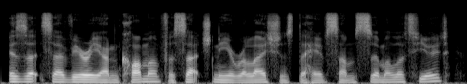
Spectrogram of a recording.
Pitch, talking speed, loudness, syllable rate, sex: 110 Hz, 165 wpm, -18 LUFS, 5.1 syllables/s, male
